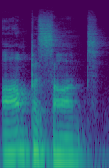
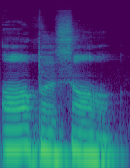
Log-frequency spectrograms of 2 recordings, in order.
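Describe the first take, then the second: First: The final T is pronounced aloud. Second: The final T is silent, ending nasal. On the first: The speaker calls it wrong. "apparently I'm pronouncing it wrong. This T is silent, someone said" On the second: The speaker calls it right. "The irony is that I'm getting it right"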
